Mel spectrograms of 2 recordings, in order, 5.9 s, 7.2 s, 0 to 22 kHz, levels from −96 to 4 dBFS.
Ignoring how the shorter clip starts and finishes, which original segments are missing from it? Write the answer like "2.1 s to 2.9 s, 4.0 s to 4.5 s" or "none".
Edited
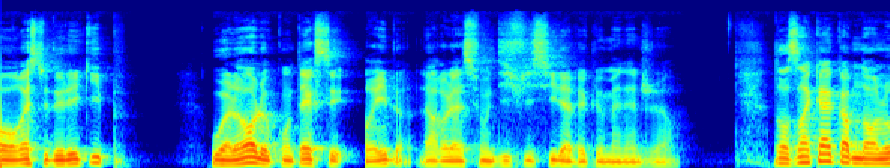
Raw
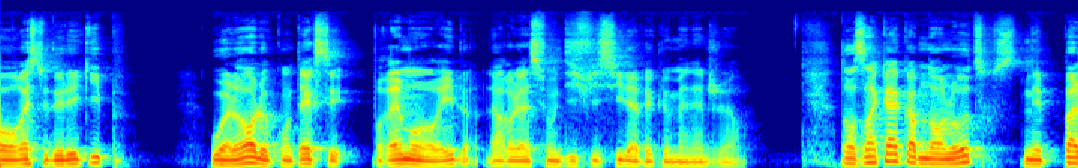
2.4 s to 2.9 s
